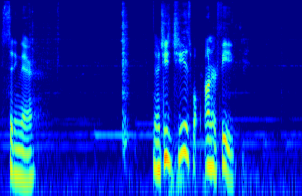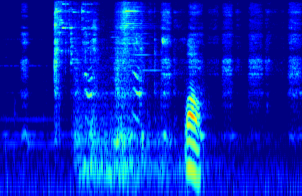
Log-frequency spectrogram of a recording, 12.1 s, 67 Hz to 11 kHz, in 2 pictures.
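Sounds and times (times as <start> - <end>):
person breathing hard: 10.2 - 12.0.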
